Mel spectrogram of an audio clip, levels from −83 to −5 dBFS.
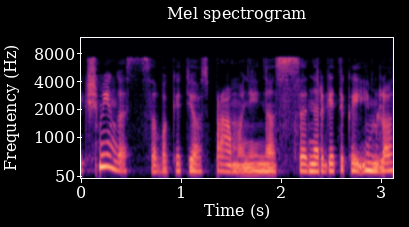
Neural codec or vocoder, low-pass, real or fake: none; 7.2 kHz; real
